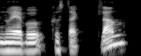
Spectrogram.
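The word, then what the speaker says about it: Nuevo Cuscatlán: stad som heter Nuevo Custaclan.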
